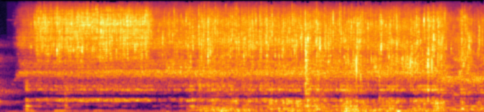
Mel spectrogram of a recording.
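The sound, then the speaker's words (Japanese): Running tap water rinses off suds after washing. A soft, steady rushing hiss starts abruptly, then its flow changes slightly and continues evenly to the end. “それじゃあ流しちゃうわね。”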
